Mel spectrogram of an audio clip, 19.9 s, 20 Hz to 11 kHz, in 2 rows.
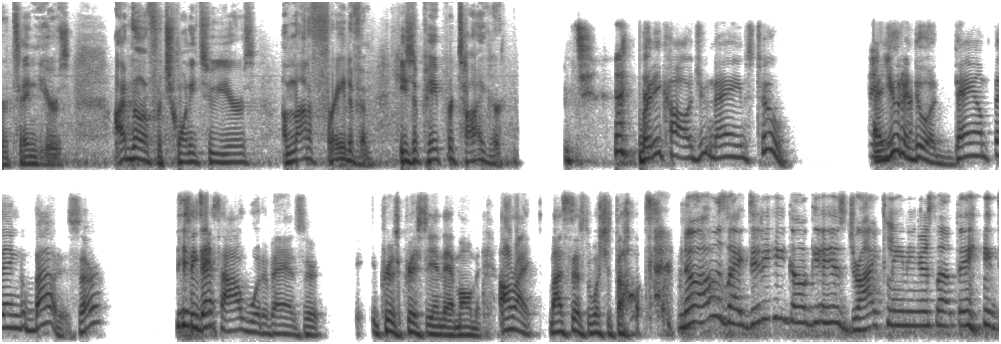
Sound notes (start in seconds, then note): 6.2 laugh; 15.6 laugh; 19.7 laugh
